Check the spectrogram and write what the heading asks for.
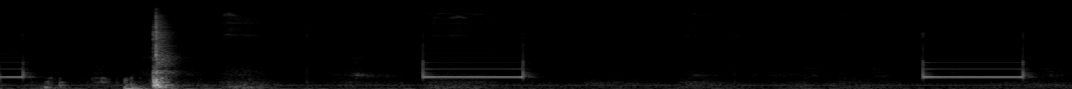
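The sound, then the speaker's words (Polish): An unanswered phone call gives a steady, mid-pitched electronic tone in two long beeps about a second each, spaced several seconds apart, after a brief rustle and a sharp click over faint hum. “Dzwonimy, dzwonimy.”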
